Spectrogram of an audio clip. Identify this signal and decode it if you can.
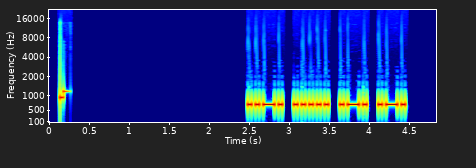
Morse code, heard as a keyed tone, about 25 wpm, 700 Hz. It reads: F5RR
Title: DXCC-100 Call Signs - 4 Characters - 25wpm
